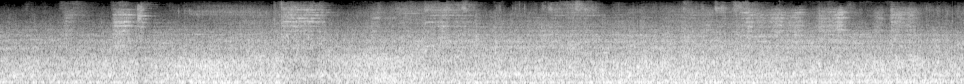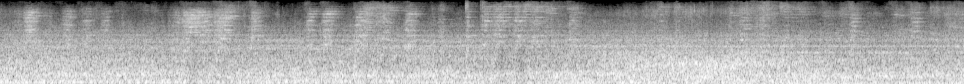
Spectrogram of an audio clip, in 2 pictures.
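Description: Circus train cars rolling past on a curve: a steady rumble of steel wheels on rail, with high wheel squeal coming and going over and over as the flanges grind through the curve.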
